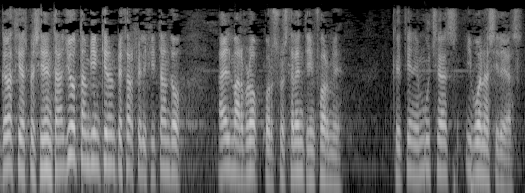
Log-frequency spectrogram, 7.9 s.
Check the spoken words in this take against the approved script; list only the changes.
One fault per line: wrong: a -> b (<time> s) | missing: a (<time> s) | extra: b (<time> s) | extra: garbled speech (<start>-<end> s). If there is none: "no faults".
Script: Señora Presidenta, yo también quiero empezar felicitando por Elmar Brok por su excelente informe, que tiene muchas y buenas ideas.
wrong: por -> a (3.3 s)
